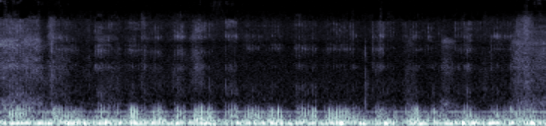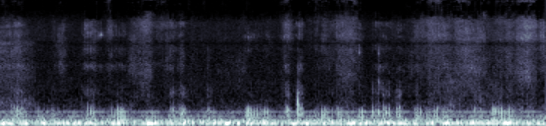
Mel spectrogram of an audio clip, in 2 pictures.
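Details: Pet cat giving a strong engine-like purr, a dense low rumble pulsing evenly for the whole stretch, with occasional soft clicks and rustles on top.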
